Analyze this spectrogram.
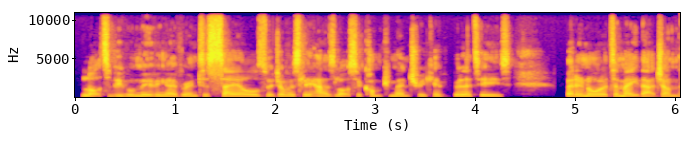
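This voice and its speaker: A man, a podcast guest explaining his workplace practices in a measured way, often using fillers. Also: sits low, dry recording, clean studio sound. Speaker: guest, contact centre leader. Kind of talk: podcast interview answers.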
